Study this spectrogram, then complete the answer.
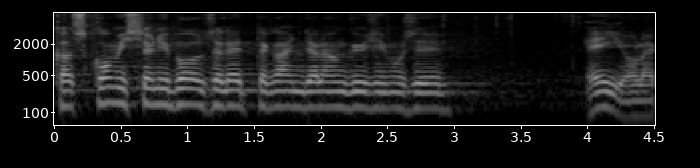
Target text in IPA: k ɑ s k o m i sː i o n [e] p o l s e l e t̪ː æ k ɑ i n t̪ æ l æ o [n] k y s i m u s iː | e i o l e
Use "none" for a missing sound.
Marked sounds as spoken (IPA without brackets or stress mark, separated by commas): i, ŋ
